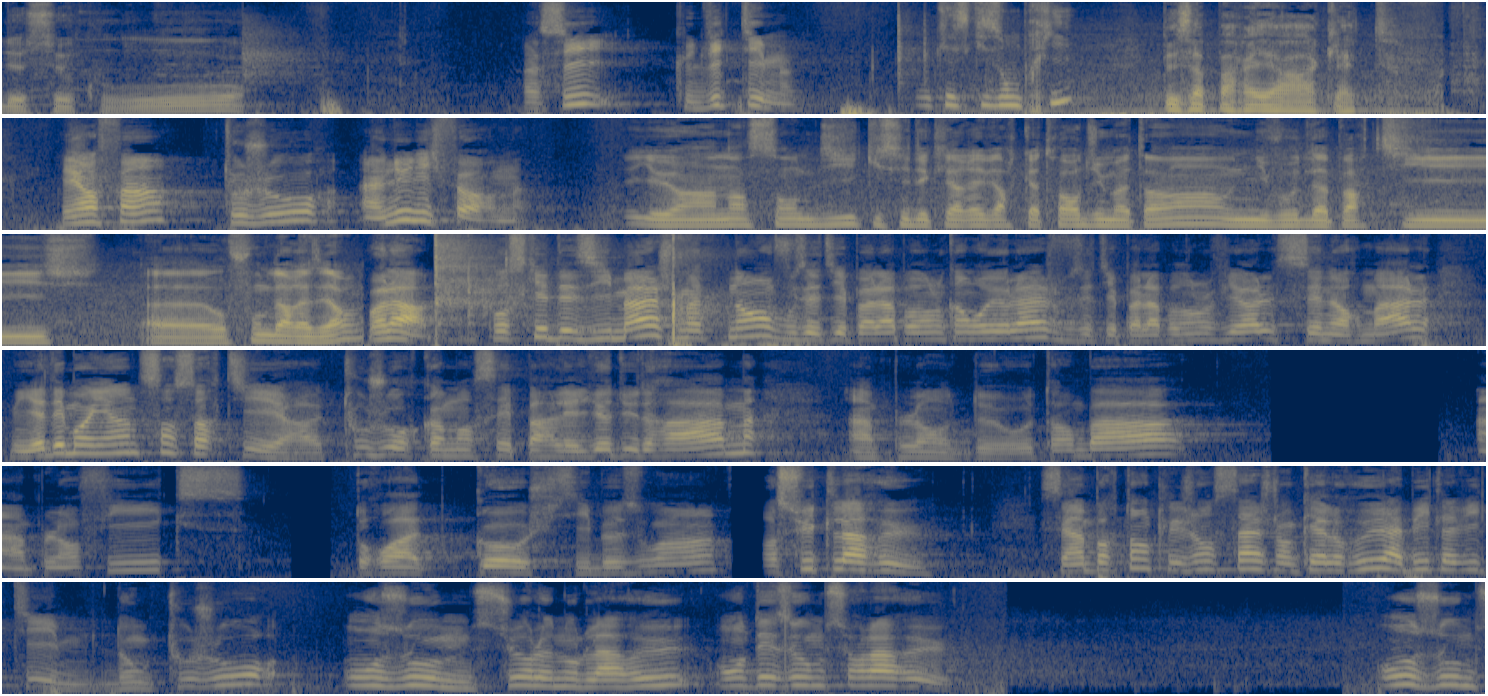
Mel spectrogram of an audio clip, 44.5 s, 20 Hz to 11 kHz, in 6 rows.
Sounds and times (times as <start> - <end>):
Speech: 0.0 - 1.2, 2.6 - 4.0, 4.6 - 7.0, 7.7 - 28.3, 29.6 - 41.9, 44.0 - 44.5.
